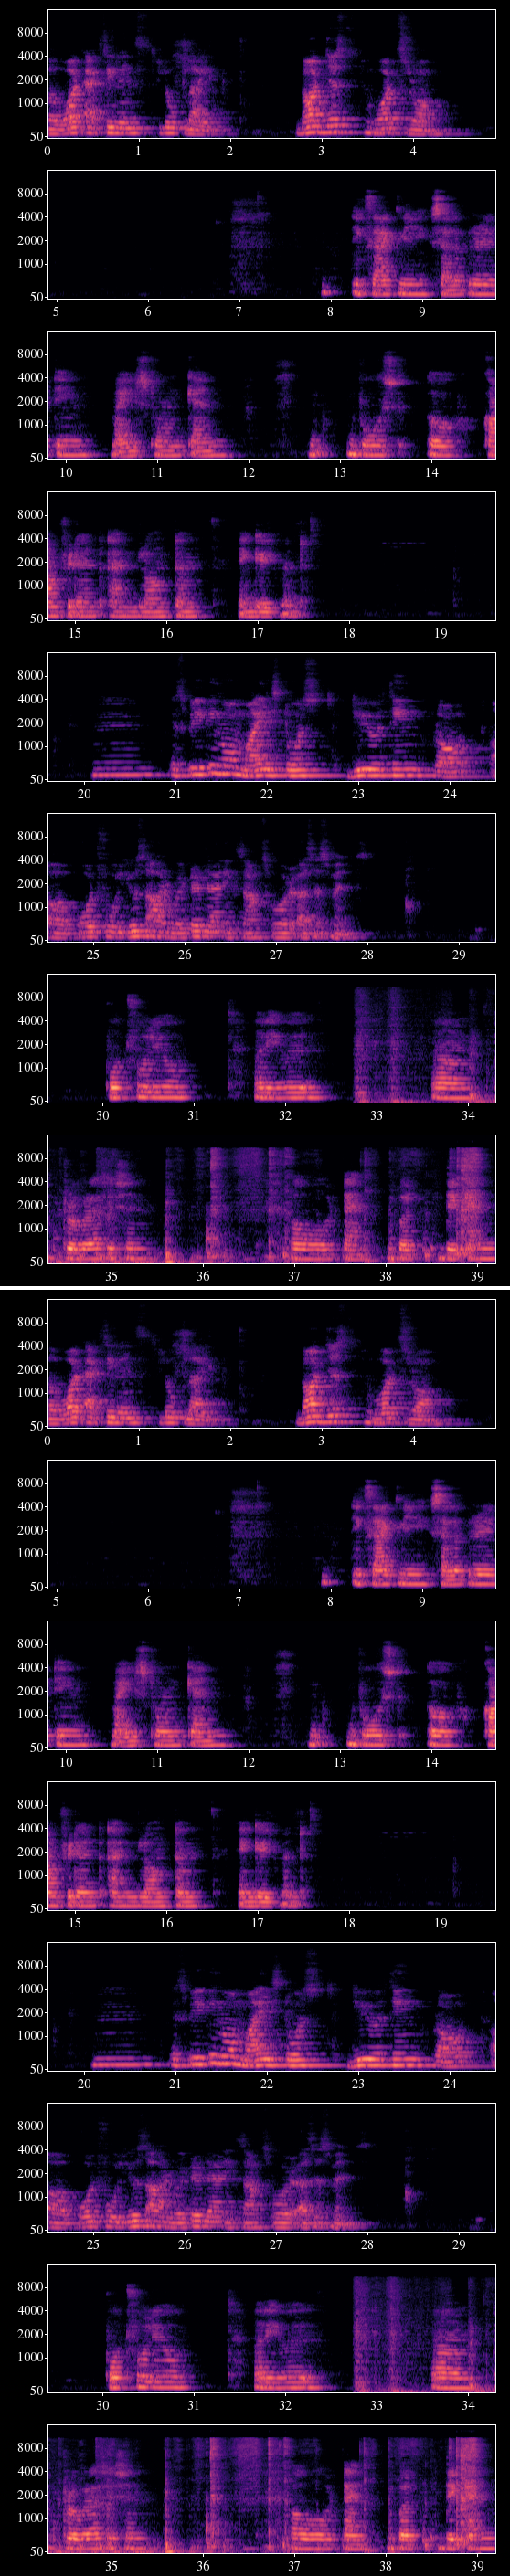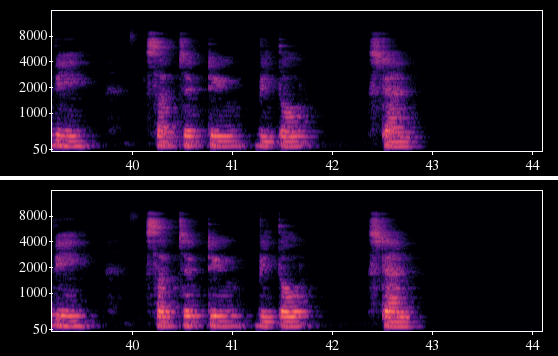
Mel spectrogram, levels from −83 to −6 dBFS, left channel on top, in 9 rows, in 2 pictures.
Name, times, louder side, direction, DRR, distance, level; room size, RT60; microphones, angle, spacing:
voice 1, 0.0-2.0 2.7-4.4 20.1-28.0, equal, 15° left, 1.8 m, -34 dB
voice 2, 6.9-7.3 7.9-11.8 12.3-16.4 16.8-17.5 30.0-31.0 31.4-32.4 33.6-35.4 36.6-39.5 40.1-41.8 42.4-42.8, right 1 dB, 25° right, 1.1 m, -33 dB
sound 1, 32.7-39.0, right 2 dB, 55° right, 0.7 m, -40 dB
6.8 x 2.4 x 2.8 m
head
